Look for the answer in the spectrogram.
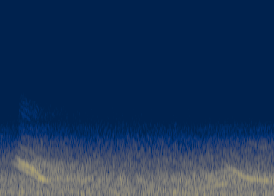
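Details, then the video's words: A whale gives drawn-out descending wails at the opening and close, with a faint upward-bending tone in between, half-buried in a thick wash of deep underwater noise. "Whale Sounds"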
